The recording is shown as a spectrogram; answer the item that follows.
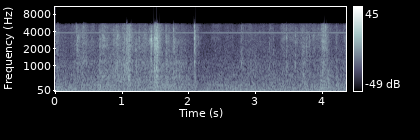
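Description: Paper rustling and crackling as a folded restaurant receipt is handled and opened out, in irregular crinkles with a couple of sharper crackles about a second and a half and two seconds in.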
